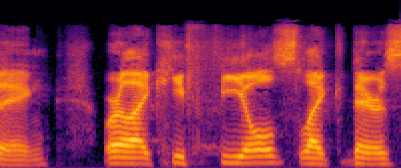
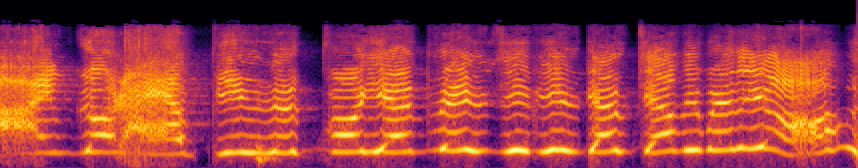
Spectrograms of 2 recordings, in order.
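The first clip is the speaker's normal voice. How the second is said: very high put-on London Cockney accent; 6 dB louder than usual. Repeating the boy's line slower as asked: Cockney London accent. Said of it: "Cockney London right now".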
